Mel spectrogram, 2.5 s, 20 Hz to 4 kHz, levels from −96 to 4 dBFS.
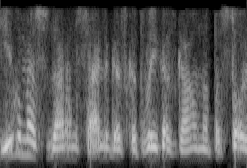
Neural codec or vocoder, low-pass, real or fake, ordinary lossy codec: none; 3.6 kHz; real; MP3, 32 kbps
